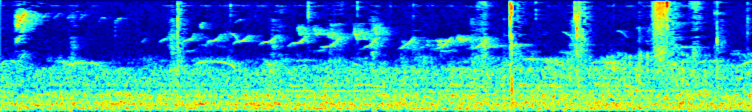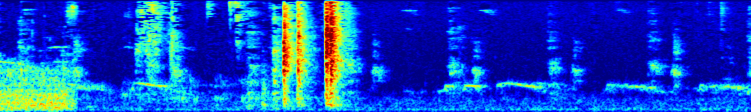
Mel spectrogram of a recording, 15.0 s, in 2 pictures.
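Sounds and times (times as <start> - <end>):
steady low background noise: 0.0 - 8.8
small birds chirping: 0.0 - 9.5, 11.3 - 15.0.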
